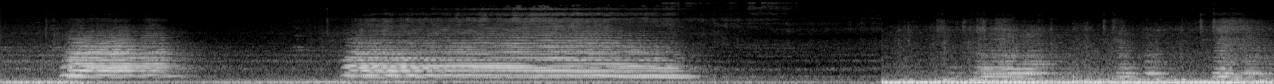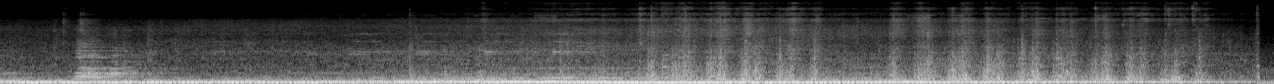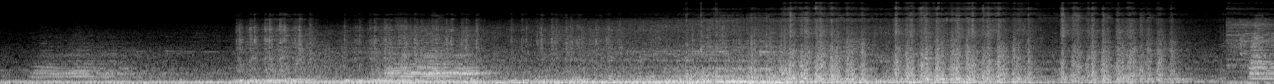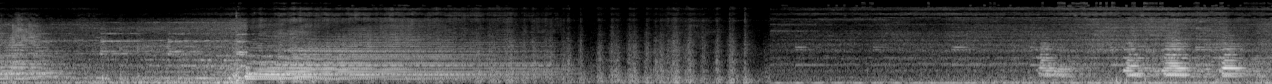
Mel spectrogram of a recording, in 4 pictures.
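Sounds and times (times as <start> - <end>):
train rumbling past: 0.0 - 50.9
locomotive air horn: 0.6 - 2.1, 3.4 - 7.2, 9.6 - 14.5, 25.7 - 27.3, 29.3 - 30.5, 37.8 - 44.0, 46.0 - 50.9
wheels clattering on rails: 15.1 - 25.4, 27.8 - 41.6, 43.0 - 46.0.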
